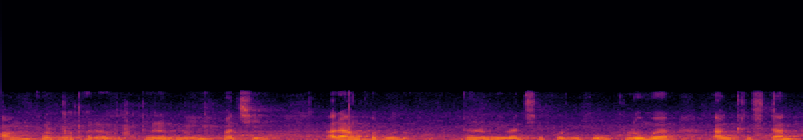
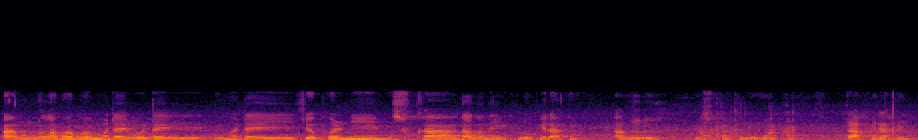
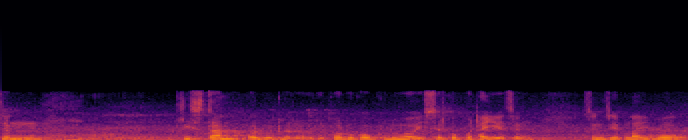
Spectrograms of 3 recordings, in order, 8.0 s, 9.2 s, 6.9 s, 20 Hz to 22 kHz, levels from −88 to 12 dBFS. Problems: low volume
